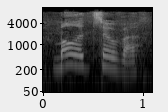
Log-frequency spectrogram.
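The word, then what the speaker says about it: Molodtsova: Molodsova.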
